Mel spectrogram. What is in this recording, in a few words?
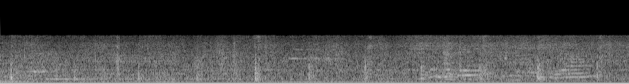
main flr hallway evp; summit ridge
